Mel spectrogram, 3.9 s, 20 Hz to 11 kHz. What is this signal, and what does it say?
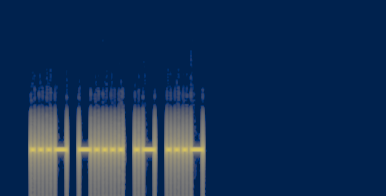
Morse code, heard as a keyed tone, about 30 wpm, 700 Hz. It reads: V6AV
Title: All Cut Numbers - 4-Digit 30wpm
